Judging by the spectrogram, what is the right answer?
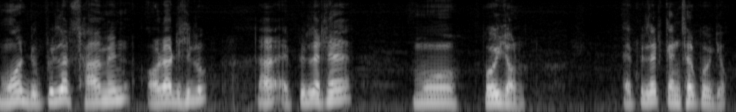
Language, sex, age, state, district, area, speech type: Assamese, male, 60+, Assam, Dhemaji, rural, spontaneous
